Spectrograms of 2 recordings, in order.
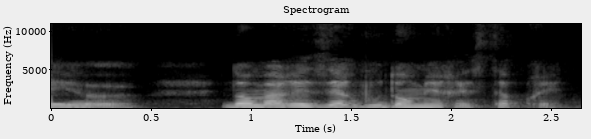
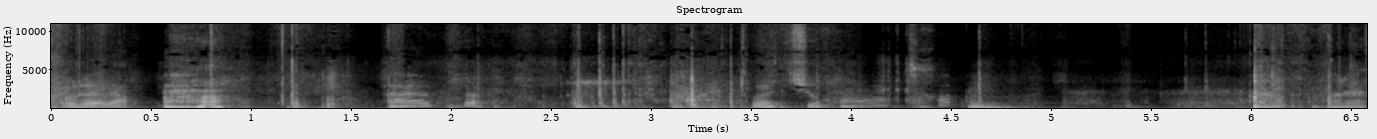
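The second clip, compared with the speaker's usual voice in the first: ordinary delivery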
